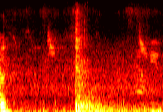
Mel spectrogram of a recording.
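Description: A single sharp knock about a second in, the loudest sound here, over a steady low rumble.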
